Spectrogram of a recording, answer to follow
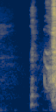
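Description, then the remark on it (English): A single sharp sneeze: a quick inhaled catch followed by a loud, bright burst of breath, with no talking around it. “Bless you. I'm allergic to murder.”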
